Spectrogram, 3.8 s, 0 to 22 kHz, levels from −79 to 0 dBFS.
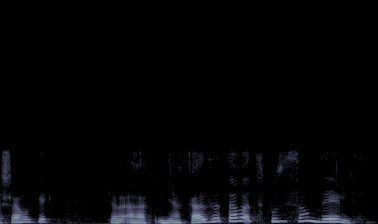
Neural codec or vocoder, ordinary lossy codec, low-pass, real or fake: none; none; 7.2 kHz; real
